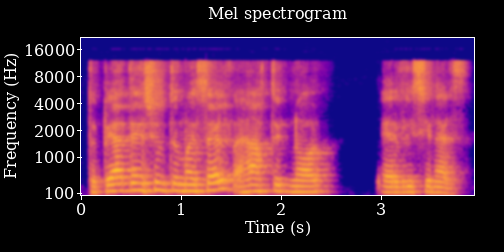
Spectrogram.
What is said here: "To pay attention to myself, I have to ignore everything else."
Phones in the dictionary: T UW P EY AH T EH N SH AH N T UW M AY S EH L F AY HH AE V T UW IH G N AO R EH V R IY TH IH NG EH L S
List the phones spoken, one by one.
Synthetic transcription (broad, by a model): T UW P EY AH T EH N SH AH N T UW M AY S EH L F AY HH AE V T UW IH G N AO R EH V R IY S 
